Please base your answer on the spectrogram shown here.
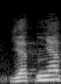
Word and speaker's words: yajna: Yatnya tulisannya yajna ayah bunda, tapi membacanya yatnya.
